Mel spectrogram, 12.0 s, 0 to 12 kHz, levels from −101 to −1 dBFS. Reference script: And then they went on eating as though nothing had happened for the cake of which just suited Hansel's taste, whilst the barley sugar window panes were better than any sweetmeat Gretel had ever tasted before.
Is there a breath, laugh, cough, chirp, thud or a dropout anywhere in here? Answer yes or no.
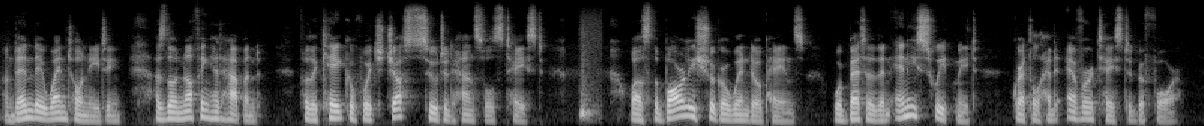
yes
